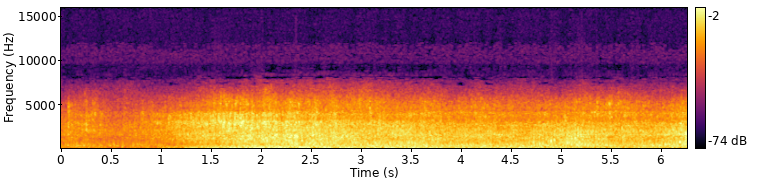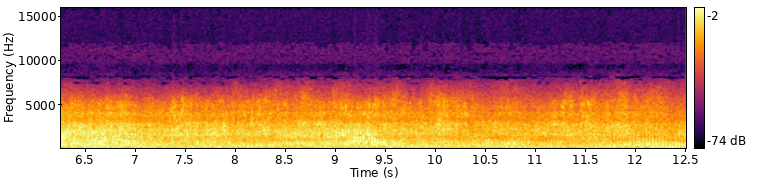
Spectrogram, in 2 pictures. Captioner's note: aircraft rumbles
